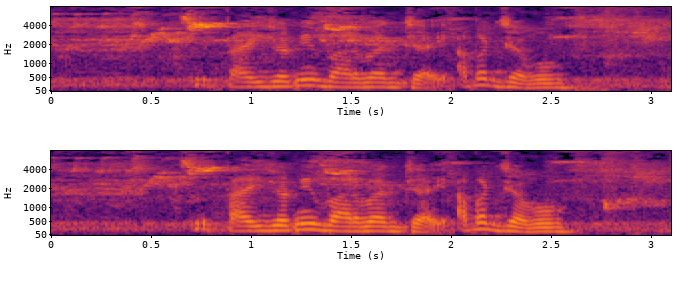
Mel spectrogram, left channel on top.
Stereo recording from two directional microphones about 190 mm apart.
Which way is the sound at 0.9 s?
15° right (ahead or behind).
